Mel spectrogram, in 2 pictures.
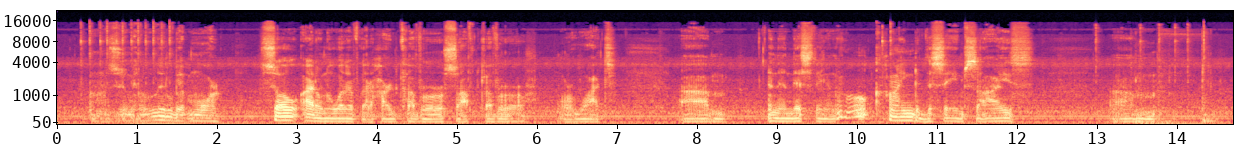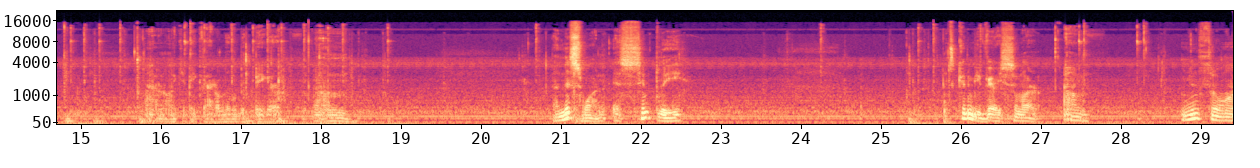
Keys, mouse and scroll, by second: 11.4 middle click, 13.3 scroll up 2, 13.5 shift+middle click, 14.0 middle click, 14.3 Tab, 14.9 shift+middle click, 15.2 middle click, 15.7 s, 16.5 middle click, 17.1 shift+middle click, 17.5 middle click, 18.1 shift+middle click, 18.5 scroll up 2, 18.8 middle click, 21.2 Tab, 21.4-21.7 scroll down 2, 21.8 middle click, 25.4 shift+middle click, 27.5 click, 28.2 click.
